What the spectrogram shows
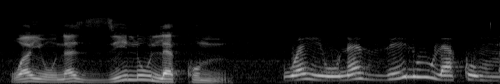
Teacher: أفصل اللام من اللام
